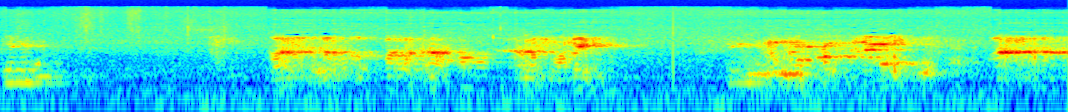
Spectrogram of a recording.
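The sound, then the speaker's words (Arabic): Television sound playing in the background of a caller's phone line, heard as muffled, narrowband voices in several uneven bursts separated by short pauses. “لو خفضت حضرتك صوت التلفزيون شوية”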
